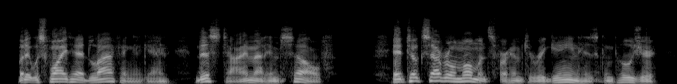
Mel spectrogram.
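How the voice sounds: The background stays quiet. A natural reading voice is heard.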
